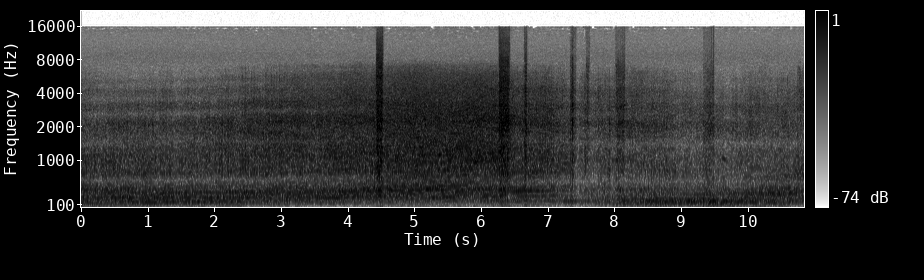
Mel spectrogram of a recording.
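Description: Several dirt-track stock car engines running together at racing speed, a layered, steady engine drone, with a few sharp knocks about halfway through.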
